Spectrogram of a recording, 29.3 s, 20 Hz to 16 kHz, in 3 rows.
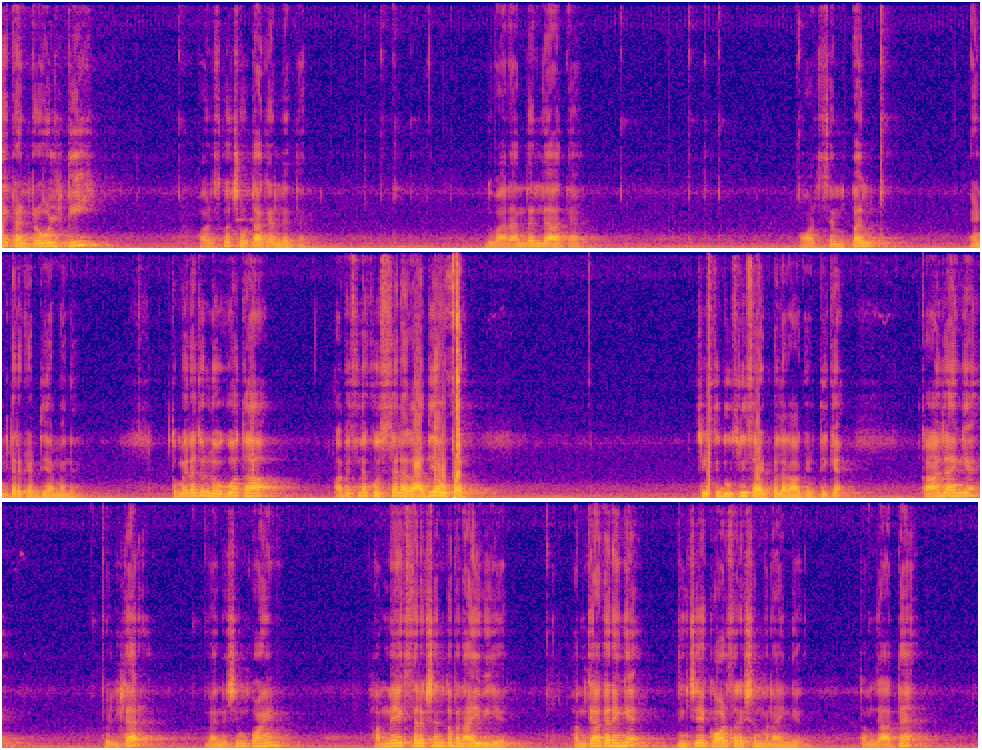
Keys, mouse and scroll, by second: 1.7 alt+shift+click, 6.2 shift+click, 8.7 Return, 12.0 alt+scroll down 1, 20.4 click, 21.4 click, 24.3 alt+click, 25.3 ctrl+z, 25.8-26.2 alt+scroll up 1, 28.2 click.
